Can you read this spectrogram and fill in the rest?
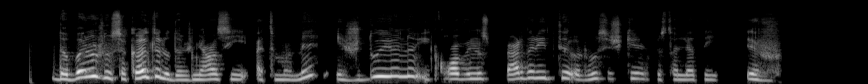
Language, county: Lithuanian, Vilnius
